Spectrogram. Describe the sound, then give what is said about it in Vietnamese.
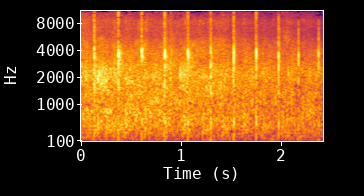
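An audience at a Buddhist Dharma gathering in Indio, California applauds to welcome first-time Buddhist visitors. The clapping is dense and steady, with sharper individual claps throughout. “Chúng ta vỗ tay chào mừng các Phật tử đến đây lần đầu tiên.”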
